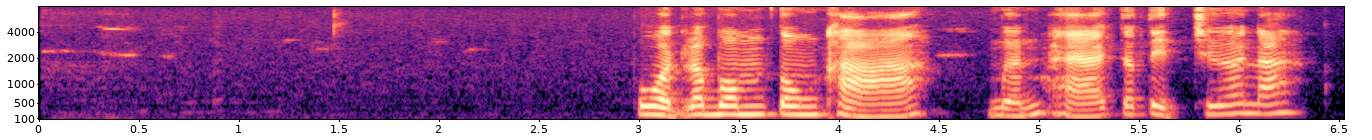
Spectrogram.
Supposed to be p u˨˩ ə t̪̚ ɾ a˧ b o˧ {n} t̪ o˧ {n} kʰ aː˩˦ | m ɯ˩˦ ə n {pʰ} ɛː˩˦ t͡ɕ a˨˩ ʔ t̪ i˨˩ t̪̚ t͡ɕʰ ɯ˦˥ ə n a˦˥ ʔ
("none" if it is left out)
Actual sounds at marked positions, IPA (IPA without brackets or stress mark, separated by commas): m, ŋ, pʰ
